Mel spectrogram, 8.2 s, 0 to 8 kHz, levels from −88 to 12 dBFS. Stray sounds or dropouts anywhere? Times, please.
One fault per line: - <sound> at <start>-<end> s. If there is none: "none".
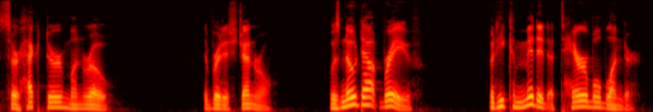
none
